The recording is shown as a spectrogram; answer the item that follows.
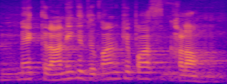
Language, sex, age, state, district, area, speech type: Hindi, male, 60+, Madhya Pradesh, Hoshangabad, rural, spontaneous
